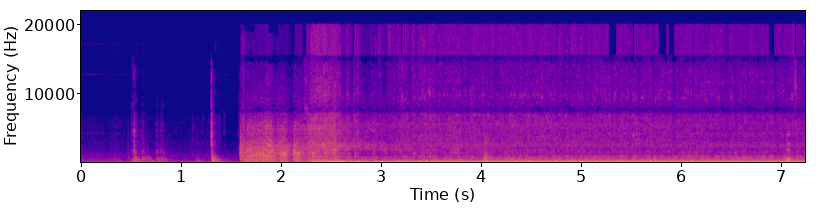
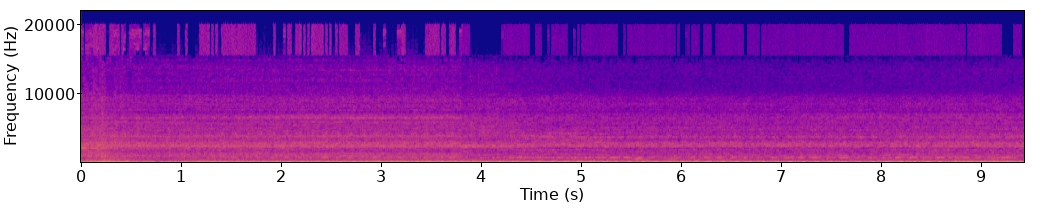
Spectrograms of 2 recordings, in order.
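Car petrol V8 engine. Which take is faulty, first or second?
first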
